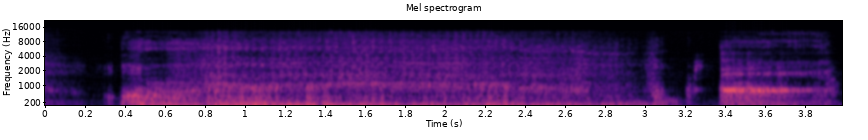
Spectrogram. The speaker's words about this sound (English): The rest of you, you hear a low, guttural hiss behind you.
